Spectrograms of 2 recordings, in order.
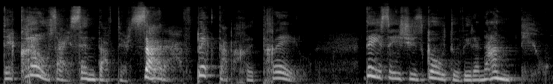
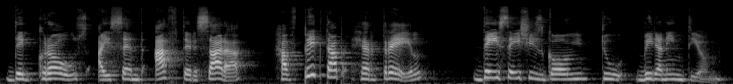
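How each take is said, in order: First: Mock husky whisper, the end going breathless; game voice actor's delivery. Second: Names said the Spanish way, Sarah and Viranitium crisp and clear; Spanish pronunciation. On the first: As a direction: imitate the dubbed actor's hushed read. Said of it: "You don't say". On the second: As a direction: read the line with real Spanish vowels. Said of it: "That's how you say it". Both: Shown as a demonstration.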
